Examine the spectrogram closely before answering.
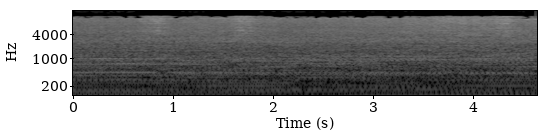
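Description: An engine running steadily, a constant hum without change in pitch.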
